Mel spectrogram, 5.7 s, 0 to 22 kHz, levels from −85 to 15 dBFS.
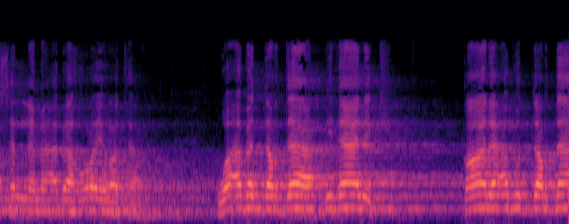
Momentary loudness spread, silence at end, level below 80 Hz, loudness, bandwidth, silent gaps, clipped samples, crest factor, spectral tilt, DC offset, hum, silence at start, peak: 20 LU; 0 s; -60 dBFS; -20 LUFS; 11.5 kHz; none; under 0.1%; 16 dB; -6 dB/octave; under 0.1%; none; 0 s; -4 dBFS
